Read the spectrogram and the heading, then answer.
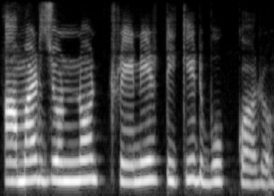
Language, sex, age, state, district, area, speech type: Bengali, female, 18-30, West Bengal, Bankura, rural, read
